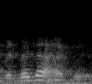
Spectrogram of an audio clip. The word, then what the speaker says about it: بالبداهة: وما ثبت منه أي من العلم الثابت بالعقل بالبديهية. – لا بالبداهة. آيات تلفظ ولا تكتب ولا تلفظ. – بالبداهة. – أو قسم من يقول بديهة. يعني. بديهية يعني سماها. – نعم. – بس هي بداهة.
